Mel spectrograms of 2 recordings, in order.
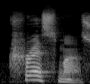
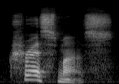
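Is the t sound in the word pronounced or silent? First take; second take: silent; silent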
